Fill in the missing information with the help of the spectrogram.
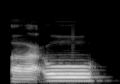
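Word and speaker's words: أعوذ: Hamzah sering dibaca ain dan ain sering dibaca hamzah. Padahal keduanya jelas berbeda. Seperti contoh, au, ini adalah pengucapan yang benar. Yang salah adalah ain dibaca hamzah. Au, au, atau sebaliknya, hamzah dibaca ain.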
